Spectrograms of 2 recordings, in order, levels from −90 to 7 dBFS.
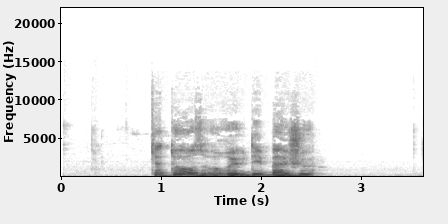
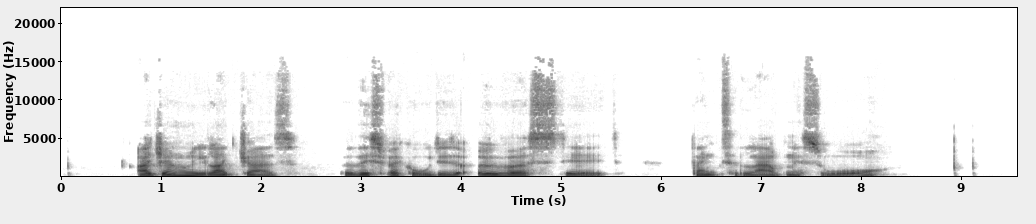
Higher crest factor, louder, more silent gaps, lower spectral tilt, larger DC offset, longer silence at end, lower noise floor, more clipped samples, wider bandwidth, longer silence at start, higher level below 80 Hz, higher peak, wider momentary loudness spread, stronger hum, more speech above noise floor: about the same, 18 dB vs 20 dB; second, -26 LUFS vs -22 LUFS; neither; about the same, -6.5 dB/octave vs -6 dB/octave; neither; second, 1.1 s vs 1.4 s; second, -69 dBFS vs -86 dBFS; neither; second, 9.6 kHz vs 16 kHz; about the same, 0.9 s vs 0.8 s; first, -58 dBFS vs -66 dBFS; second, -10 dBFS vs -4 dBFS; second, 9 LU vs 12 LU; neither; second, 45 dB vs 64 dB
